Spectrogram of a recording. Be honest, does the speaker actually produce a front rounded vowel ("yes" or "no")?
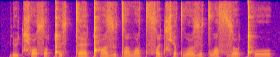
yes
